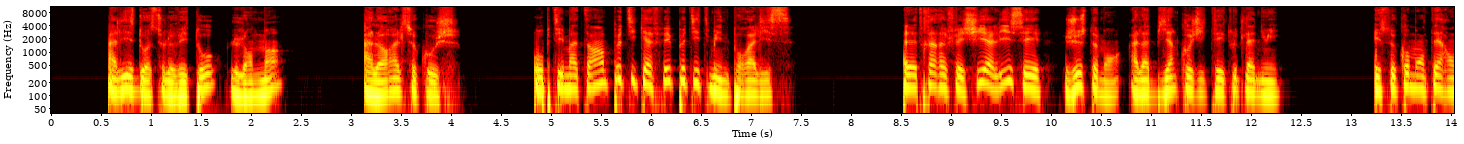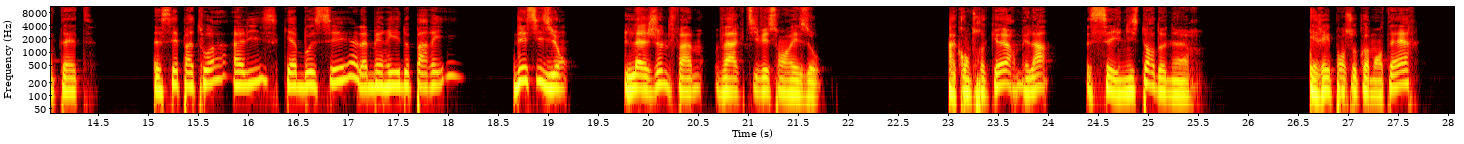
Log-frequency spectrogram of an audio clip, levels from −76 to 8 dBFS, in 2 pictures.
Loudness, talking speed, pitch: -17 LUFS, 150 wpm, 155 Hz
